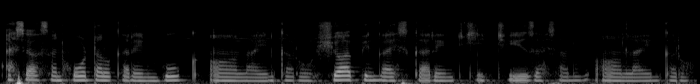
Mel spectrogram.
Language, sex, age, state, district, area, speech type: Kashmiri, female, 18-30, Jammu and Kashmir, Baramulla, rural, spontaneous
